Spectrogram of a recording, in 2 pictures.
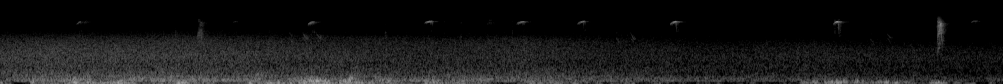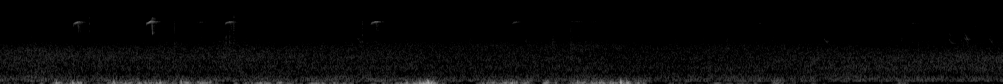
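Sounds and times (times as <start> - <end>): wind buffeting microphone: 0.0 - 6.8, 7.8 - 9.8, 10.5 - 16.5.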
